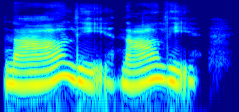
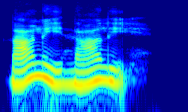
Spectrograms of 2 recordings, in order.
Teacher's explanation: when I say it at a natural speed, then you don't really emphasize the third tone for 哪. So you don't say it like 哪 里, 哪 里.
